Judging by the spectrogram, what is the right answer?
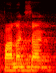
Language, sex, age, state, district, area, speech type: Urdu, male, 45-60, Bihar, Gaya, urban, spontaneous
